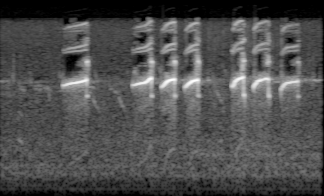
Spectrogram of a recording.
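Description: Common sandpiper giving thin, high, piping whistles: one note, then quick runs of three, each slightly falling, over about two seconds against a quiet background.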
